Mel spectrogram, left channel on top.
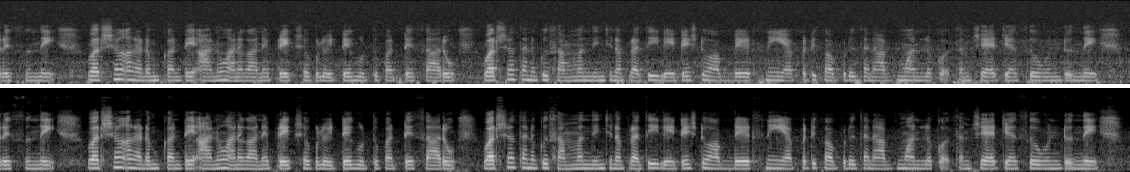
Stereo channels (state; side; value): noise; left; hiss, 18 dB below the sound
